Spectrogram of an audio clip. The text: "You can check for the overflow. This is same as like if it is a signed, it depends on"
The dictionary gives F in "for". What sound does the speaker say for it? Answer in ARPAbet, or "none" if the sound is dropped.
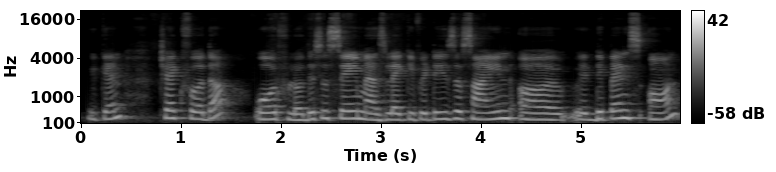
F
